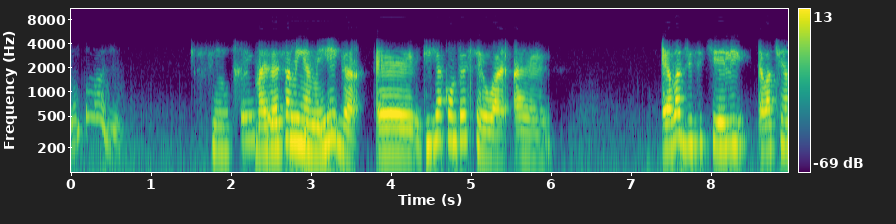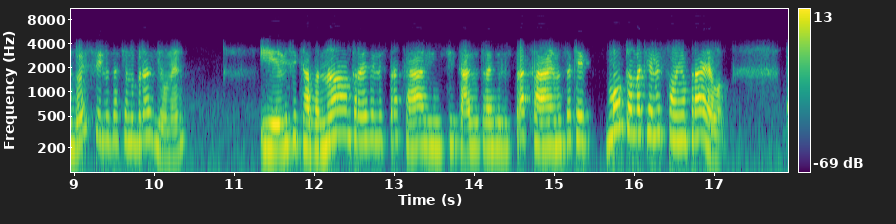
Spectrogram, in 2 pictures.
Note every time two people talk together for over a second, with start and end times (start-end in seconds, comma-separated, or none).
2.1-3.4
